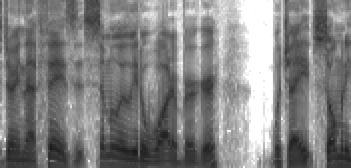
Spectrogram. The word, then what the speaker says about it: Whataburger: quick tangent do it how do you pronounce the fast food chain w-h-a-t-a-b-u-r-g-e-r whataburger are you saying water burger i'm saying what i just said whataburger is there an r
